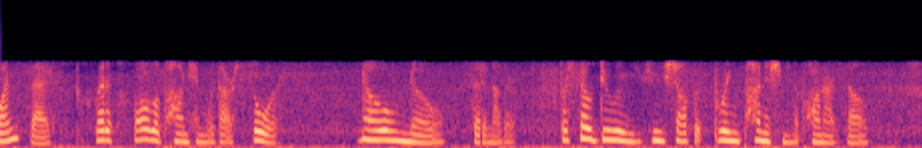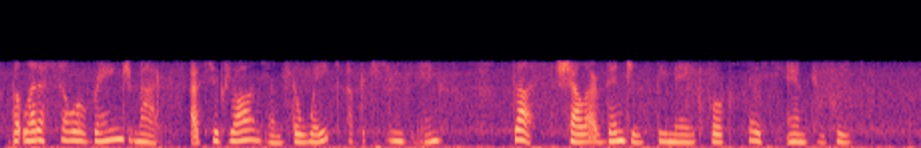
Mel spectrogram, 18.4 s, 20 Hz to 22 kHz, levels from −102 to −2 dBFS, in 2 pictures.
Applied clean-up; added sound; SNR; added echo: neural separator model SepFormer WHAM!.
